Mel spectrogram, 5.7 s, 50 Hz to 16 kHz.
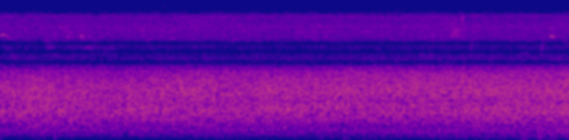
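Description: Steady rushing noise, slowly growing louder: a distant freight train of container wagons, hauled by an SNCF BB 7200-series electric locomotive, approaching along the line.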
